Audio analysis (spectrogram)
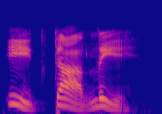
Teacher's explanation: italy is translated as italy in mandarin where all three tones are falling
